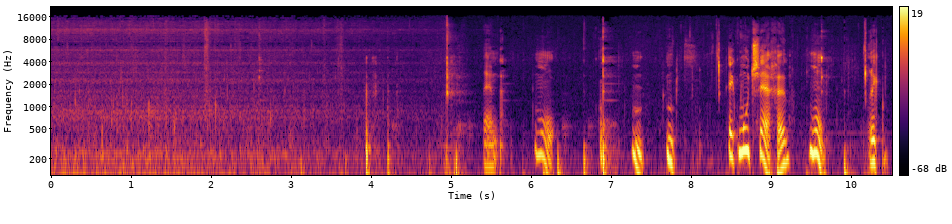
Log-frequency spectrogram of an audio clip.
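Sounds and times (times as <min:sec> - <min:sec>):
potatoes boiling in lightly salted water in a small pan: 0:00.0 - 0:10.5
speech: 0:05.4 - 0:06.4, 0:07.3 - 0:10.5.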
